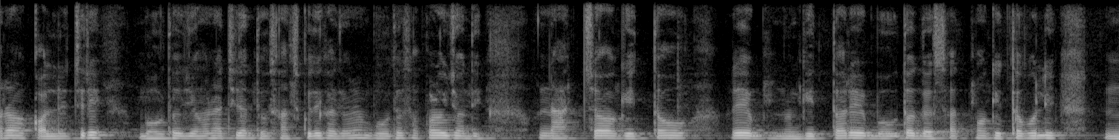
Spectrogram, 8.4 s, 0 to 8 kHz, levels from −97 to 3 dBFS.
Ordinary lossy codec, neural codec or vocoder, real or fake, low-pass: none; none; real; none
